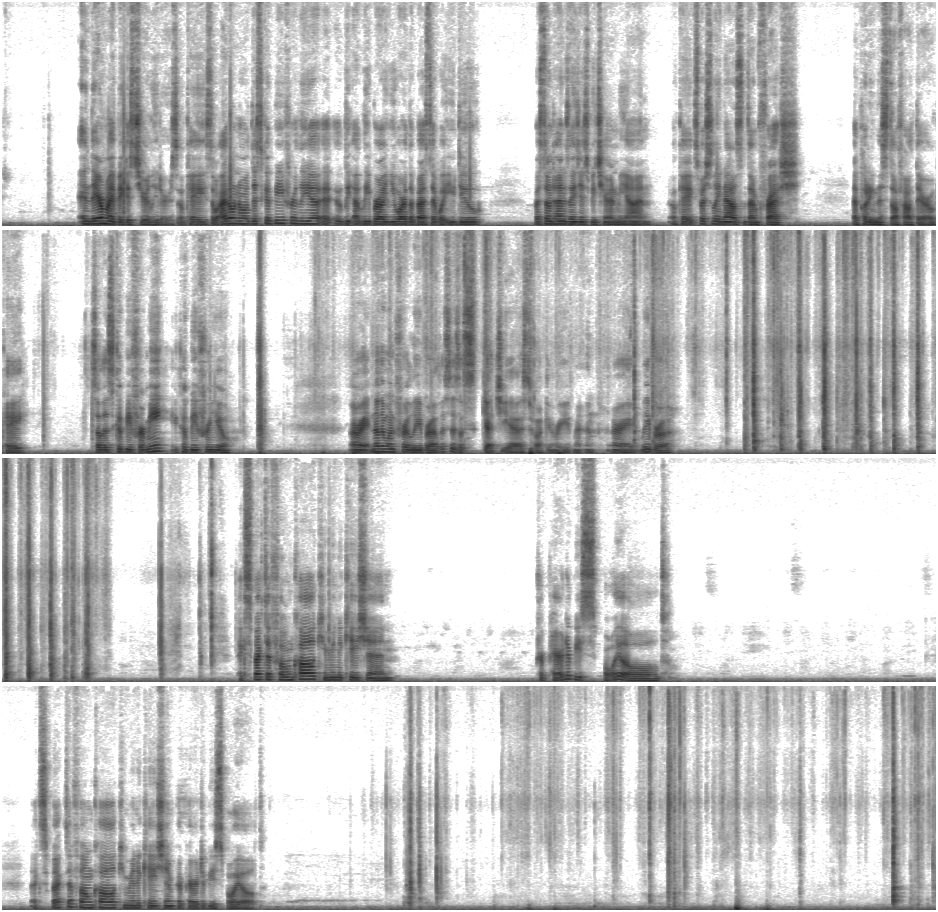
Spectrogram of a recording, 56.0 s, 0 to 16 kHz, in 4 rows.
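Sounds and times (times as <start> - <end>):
cards being shuffled: 17.0 - 29.7, 30.3 - 31.3, 47.7 - 56.0
paper rustling: 17.6 - 29.7, 47.6 - 56.0
cards clicking: 24.8 - 29.6, 47.8 - 48.7.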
